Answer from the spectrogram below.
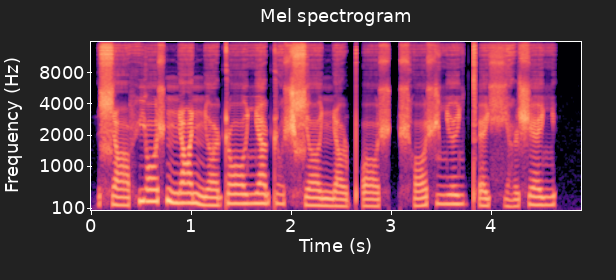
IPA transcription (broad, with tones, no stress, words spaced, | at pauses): ɕɑ˨fjɔː˦ʃ ɲɑ˦ɲʌː˨ʈɔː˦ʎ a˦ʈɔ̤˦ʃɕʌː˨ ɲɑ˨ɭpʼɔː˨ʃt͡ʃʰɔ˨˦ʃ ʎɘː˦ʎtʼɛ˨ça̤˨ɭ ʃɛ˦ʎ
